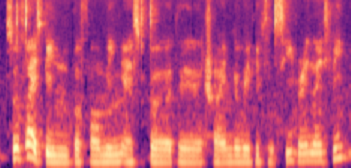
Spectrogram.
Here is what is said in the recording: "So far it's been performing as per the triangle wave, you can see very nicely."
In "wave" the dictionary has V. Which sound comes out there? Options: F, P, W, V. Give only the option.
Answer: F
